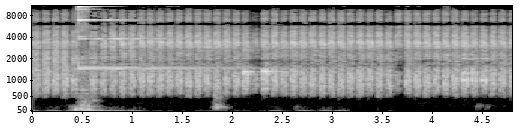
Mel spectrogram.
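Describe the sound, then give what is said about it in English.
A single tap on a tabletop bell in the center of a table gives one bright ding that rings out for a second or two, heard over a steady, rapidly pulsing background hiss. No one speaks. “Uh, if you really want to impress us, could you uh, touch that bell? It's in the center of the table, and all you have to do is this.”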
